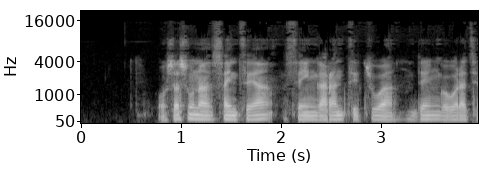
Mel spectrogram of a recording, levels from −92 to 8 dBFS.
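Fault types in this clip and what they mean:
Nothing stood out on listening to the speech in this recording.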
